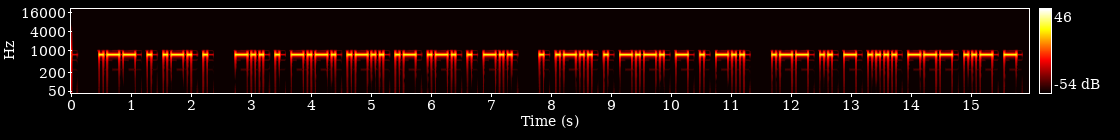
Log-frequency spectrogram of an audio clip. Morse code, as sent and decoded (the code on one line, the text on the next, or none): .-- . .-. / -.. -.-. .-.. .- .-. -.. / . .-.. -.-. - . -.. / .-- .. - .... --- ..- -
WERE DECLARED ELECTED WITHOUT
